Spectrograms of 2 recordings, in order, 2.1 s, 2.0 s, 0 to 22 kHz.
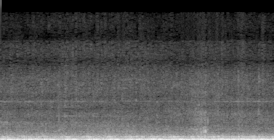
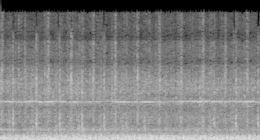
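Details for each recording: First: She sounds good, man. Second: Roughly 60-year-old Ford Galaxie V8, hot, at idle: a lumpy low beat with a slight tap and a steady airy hiss on top, an intake vacuum leak whose location is not yet found.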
